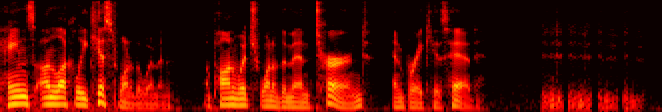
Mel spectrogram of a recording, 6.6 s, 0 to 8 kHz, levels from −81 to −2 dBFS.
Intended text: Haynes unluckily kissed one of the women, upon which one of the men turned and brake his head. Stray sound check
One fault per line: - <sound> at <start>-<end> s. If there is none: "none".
- laugh at 5.4-6.5 s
